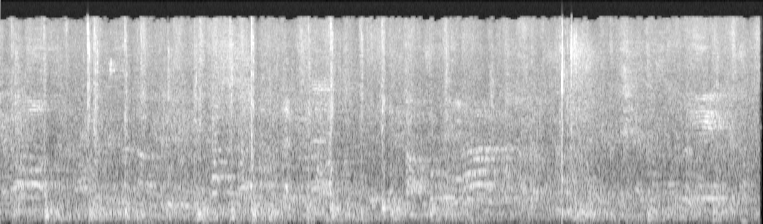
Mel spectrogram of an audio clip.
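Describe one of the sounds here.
Bare feet shuffle and squeak on a mat.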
